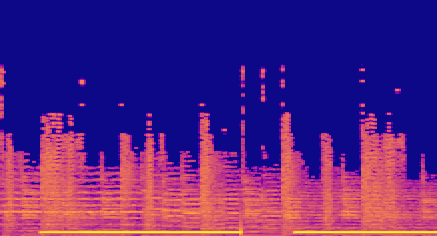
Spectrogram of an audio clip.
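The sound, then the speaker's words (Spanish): A telephone call to a helpline in Valladolid rings out as a steady, mid-pitched ringback tone, heard as two long tones separated by a short pause, the second running to the end over a faint background. “Una llamada que suena así.”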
